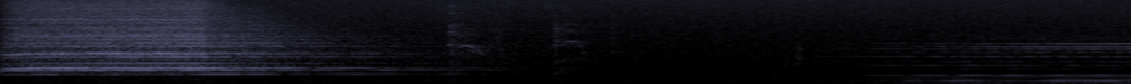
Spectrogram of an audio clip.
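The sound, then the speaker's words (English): A loud, long freight train whistle blast with a chord of steady tones fades away after about a second, leaving a faint hum and rumble of rail noise. “The sound of freight trains begins to sound suspiciously like broadcasts on the pirate station.”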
